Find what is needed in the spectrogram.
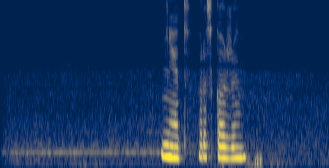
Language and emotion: Russian, neutral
